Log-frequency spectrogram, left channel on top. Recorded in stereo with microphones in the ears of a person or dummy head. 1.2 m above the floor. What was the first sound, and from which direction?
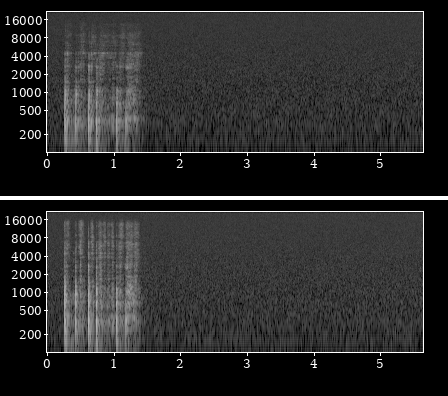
Writing, 55° right (ahead or behind).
